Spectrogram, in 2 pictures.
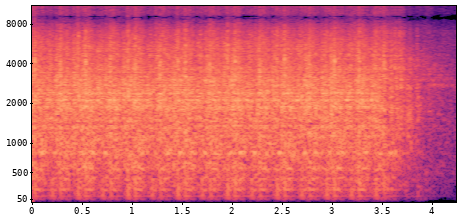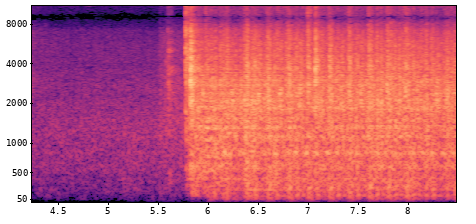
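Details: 1975 International Loadstar 1850 after blower repair, first start attempts: runs rough at about four pulses a second, cuts out, then fires back; hard starting, won't settle; idle setting unknown, fuel filters to be checked.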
